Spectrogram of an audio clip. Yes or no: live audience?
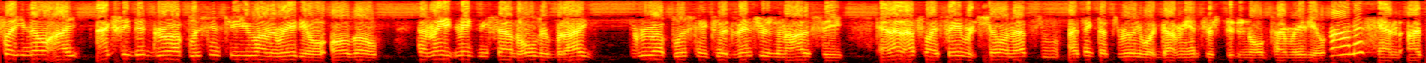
no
